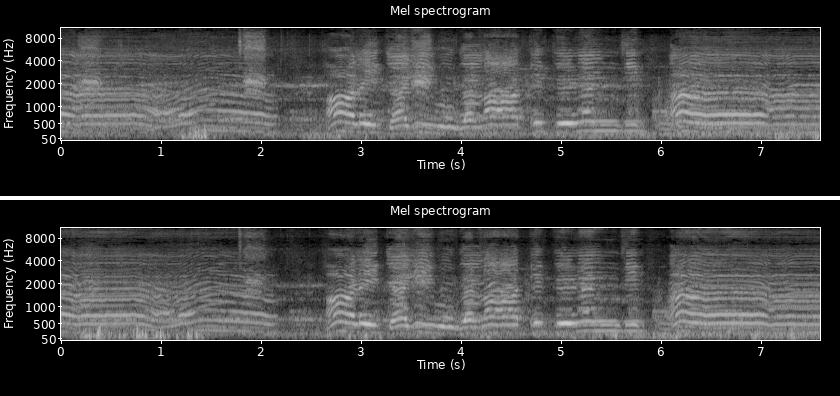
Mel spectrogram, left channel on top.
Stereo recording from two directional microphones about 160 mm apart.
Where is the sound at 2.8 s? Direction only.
30° right (ahead or behind).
